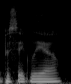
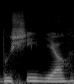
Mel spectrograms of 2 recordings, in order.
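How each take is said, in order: First: The surname is pronounced with an anglicized sound. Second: The surname is pronounced with Italian sounds. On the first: "I say Basiglio" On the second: "in Italian it's Busciglio"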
